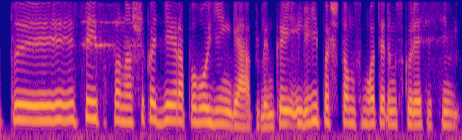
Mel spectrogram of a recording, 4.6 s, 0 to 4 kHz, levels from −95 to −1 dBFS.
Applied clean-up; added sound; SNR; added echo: neural diffusion model UNIVERSE++.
